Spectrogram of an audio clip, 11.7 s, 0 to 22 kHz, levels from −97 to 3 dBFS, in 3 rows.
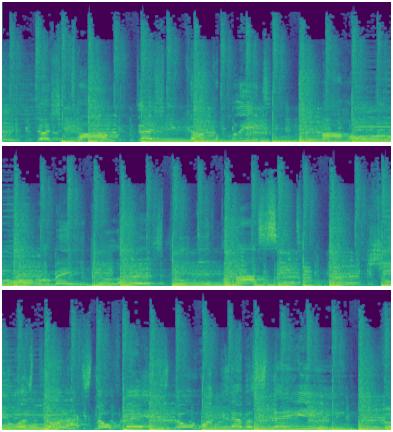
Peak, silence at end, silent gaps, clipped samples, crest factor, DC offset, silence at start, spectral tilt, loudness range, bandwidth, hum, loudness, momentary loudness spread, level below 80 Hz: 0 dBFS; 0 s; none; under 0.1%; 14 dB; under 0.1%; 0 s; -5 dB/octave; 1 LU; over 20 kHz; none; -14 LUFS; 5 LU; -24 dBFS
